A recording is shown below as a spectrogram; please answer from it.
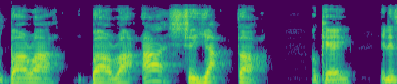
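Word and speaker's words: בראשית: So, within this first letter, this first word, Bara Shayata, which they pronounce Bereshit, but it's Bara Shayata, okay?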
